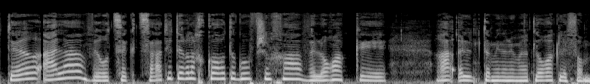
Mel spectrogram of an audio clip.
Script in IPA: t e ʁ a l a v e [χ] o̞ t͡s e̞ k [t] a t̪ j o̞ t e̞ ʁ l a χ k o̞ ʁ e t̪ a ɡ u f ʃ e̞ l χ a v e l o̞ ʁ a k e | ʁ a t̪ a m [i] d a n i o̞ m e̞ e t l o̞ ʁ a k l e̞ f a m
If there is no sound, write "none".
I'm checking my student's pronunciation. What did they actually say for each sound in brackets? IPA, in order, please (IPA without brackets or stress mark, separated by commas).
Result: ʁ, t͡s, i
